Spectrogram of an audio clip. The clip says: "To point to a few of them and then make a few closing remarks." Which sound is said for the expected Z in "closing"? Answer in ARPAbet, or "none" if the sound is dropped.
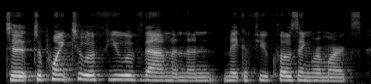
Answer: Z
